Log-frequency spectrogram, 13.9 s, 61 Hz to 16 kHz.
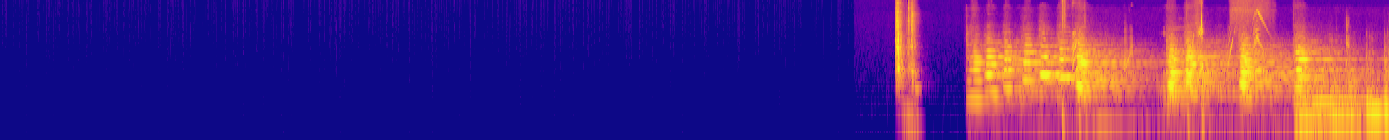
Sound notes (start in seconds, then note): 8.9 click; 10.3 caterpillar noises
